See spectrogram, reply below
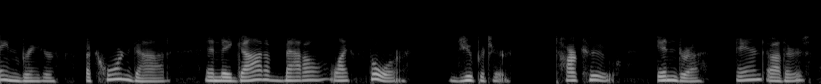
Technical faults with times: none

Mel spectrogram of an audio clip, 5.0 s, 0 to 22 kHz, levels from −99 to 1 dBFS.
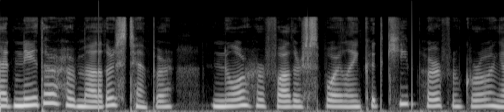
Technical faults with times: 0.98-1.02 overlapping chunks
2.02-2.07 overlapping chunks
3.07-3.11 overlapping chunks
4.11-4.16 overlapping chunks

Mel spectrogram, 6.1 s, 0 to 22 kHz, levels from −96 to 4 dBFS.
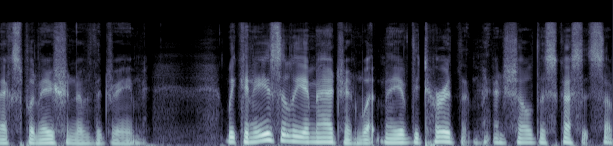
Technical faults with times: none

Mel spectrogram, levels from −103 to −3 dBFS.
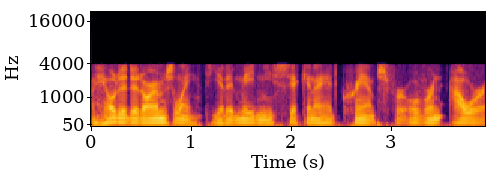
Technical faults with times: none

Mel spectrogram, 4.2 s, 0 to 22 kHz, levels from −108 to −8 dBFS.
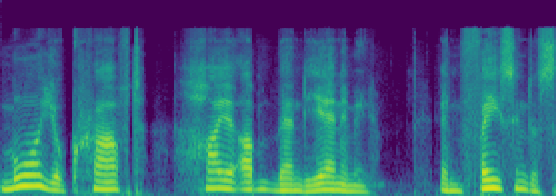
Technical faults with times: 0.00-4.17 Opus voice compression

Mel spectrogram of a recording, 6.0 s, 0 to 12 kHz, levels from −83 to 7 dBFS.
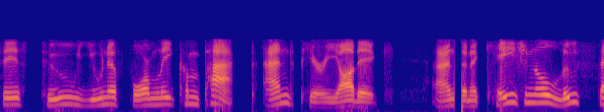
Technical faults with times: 0.37-0.44 packet loss on an ADPCM call
2.32-2.53 packet loss on an ADPCM call
4.54-4.64 packet loss on an ADPCM call

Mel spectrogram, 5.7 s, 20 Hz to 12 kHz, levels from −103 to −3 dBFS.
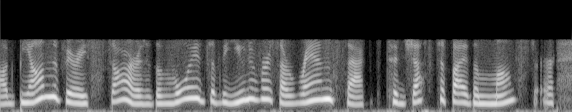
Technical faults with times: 0.00-5.72 Bluetooth CVSD headset codec

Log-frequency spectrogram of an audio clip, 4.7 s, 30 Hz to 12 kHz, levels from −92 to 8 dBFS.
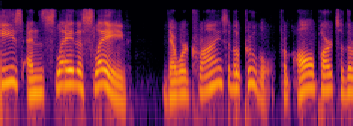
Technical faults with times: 0.00-4.72 Speex codec
0.83-0.87 VoIP packet loss concealed by the speech codec
3.11-3.21 VoIP packet loss concealed by the speech codec

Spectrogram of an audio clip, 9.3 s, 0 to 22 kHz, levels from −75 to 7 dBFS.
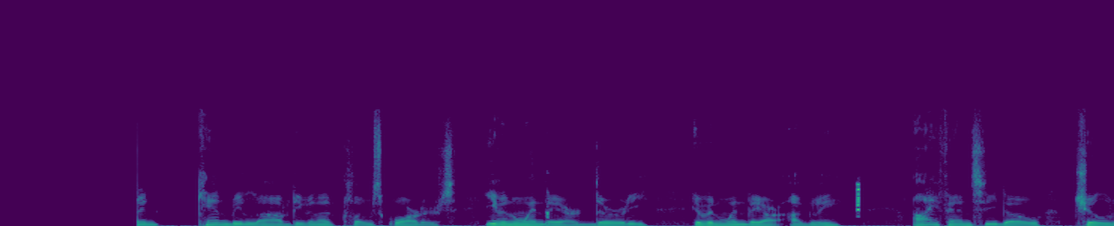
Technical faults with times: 0.00-1.15 cut-off start
4.56-4.58 corrupt frame decoded
7.14-7.20 corrupt frame decoded

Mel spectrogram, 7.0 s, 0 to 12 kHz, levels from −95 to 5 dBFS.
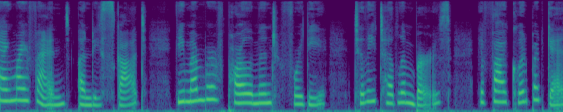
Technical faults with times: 1.85-1.96 one channel drops out

